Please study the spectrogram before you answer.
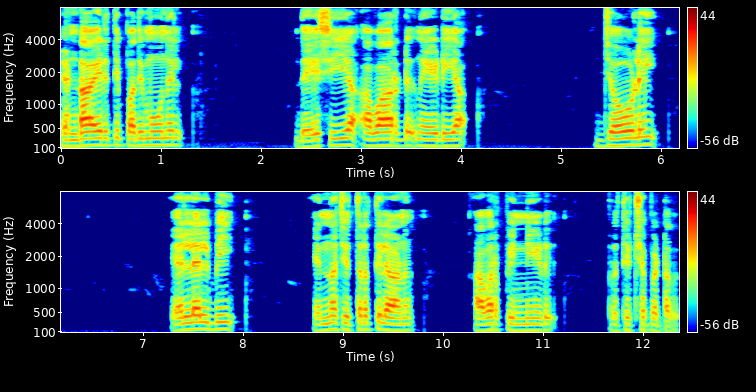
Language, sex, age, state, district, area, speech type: Malayalam, male, 18-30, Kerala, Kozhikode, urban, read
